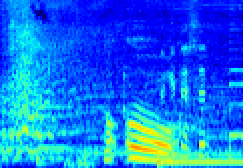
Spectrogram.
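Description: Small quadcopter drone buzzing as it flies low overhead, its pitch falling for about half a second just past the middle, over steady background music.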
